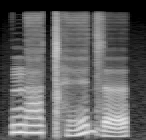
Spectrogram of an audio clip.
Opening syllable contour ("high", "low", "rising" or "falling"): high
